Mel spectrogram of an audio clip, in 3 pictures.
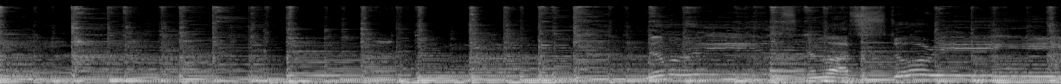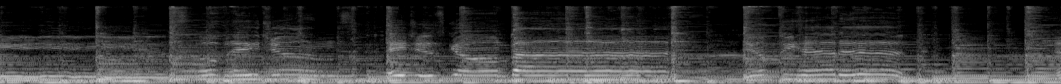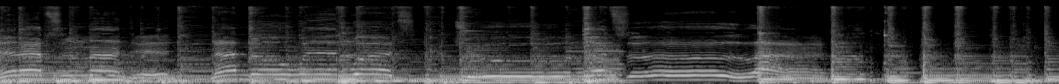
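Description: Acoustic guitar strummed in steady chords, with a man's voice singing a melody over it through most of the passage. The strumming breaks off briefly about two seconds before the end, then picks up again.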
